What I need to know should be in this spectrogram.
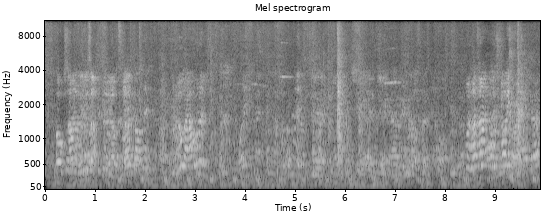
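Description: Several young men chatter in an echoing corridor.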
